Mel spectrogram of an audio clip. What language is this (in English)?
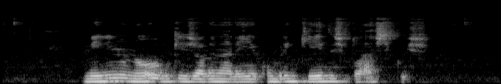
Portuguese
